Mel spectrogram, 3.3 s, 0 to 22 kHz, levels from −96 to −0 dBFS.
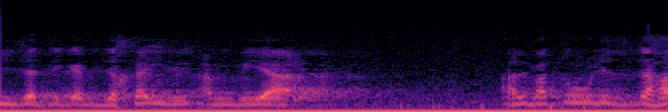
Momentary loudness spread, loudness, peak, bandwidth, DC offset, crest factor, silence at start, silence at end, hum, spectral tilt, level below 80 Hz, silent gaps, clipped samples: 23 LU; -43 LUFS; -24 dBFS; 9.6 kHz; 1%; 18 dB; 0 s; 0 s; none; -7.5 dB/octave; -64 dBFS; none; under 0.1%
